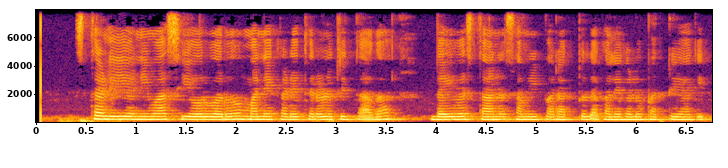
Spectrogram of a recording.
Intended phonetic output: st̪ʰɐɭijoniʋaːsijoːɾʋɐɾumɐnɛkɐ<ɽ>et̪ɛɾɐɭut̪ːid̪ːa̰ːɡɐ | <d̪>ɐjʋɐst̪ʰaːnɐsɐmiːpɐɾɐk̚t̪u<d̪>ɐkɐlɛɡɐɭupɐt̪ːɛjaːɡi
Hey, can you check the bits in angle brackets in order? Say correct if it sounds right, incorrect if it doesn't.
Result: correct, correct, correct

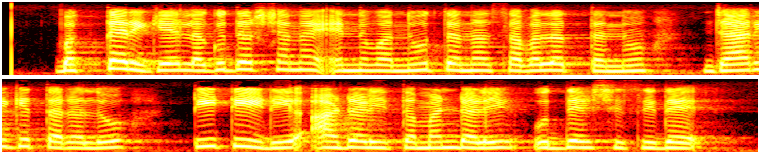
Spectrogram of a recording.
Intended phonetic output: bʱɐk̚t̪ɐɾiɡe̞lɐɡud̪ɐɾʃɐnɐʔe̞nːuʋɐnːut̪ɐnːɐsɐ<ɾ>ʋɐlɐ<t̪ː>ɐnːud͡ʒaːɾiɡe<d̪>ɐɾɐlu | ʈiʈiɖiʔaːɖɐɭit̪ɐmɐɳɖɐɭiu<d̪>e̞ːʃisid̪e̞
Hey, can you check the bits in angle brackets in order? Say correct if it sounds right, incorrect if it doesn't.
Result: incorrect: none, correct, incorrect: t̪, incorrect: d̪ː

